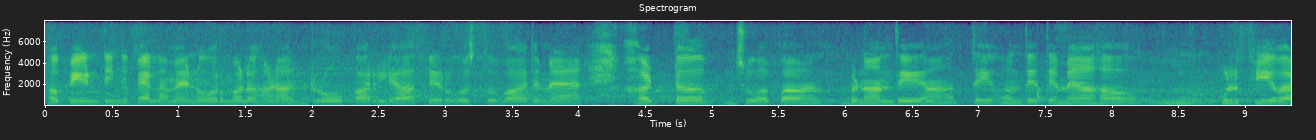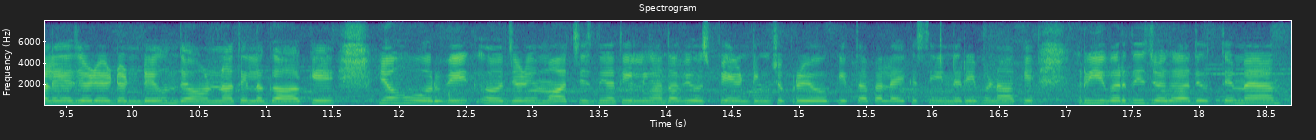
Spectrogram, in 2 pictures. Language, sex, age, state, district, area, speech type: Punjabi, female, 18-30, Punjab, Firozpur, rural, spontaneous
